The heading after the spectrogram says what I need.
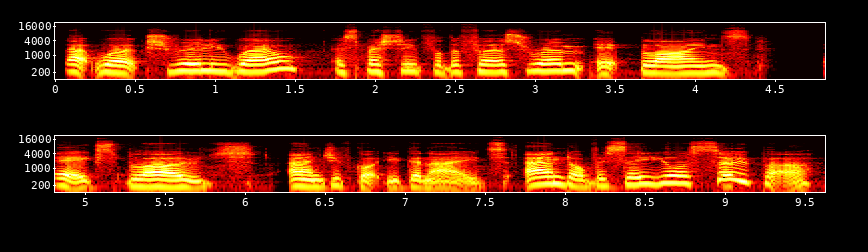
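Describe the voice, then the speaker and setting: Cockney woman with heavy creak. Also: medium pitch, takes it slowly, dry recording. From England. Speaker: gaming video host. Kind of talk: casual scripted game guide narration.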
